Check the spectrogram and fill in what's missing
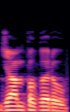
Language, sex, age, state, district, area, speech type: Dogri, male, 18-30, Jammu and Kashmir, Jammu, rural, read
